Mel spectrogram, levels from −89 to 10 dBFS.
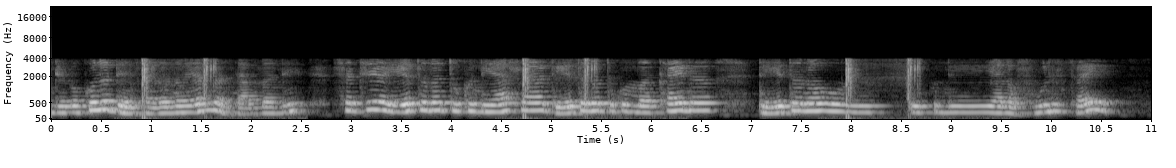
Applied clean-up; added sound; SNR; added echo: none; Camera; 14 dB; reverberation time 0.6 s.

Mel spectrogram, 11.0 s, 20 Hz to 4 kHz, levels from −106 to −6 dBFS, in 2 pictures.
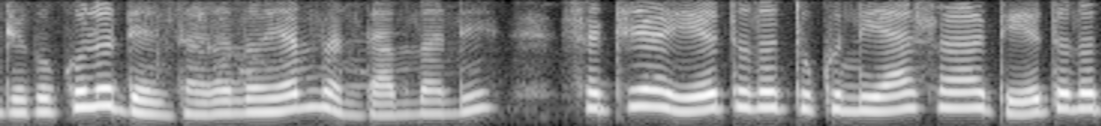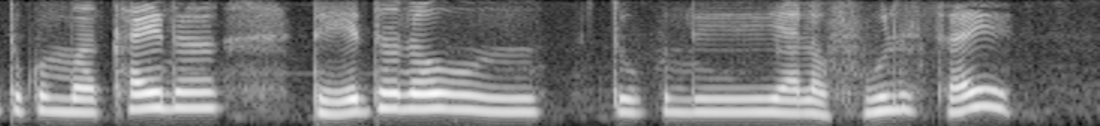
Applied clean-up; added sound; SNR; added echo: none; none; none; none.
